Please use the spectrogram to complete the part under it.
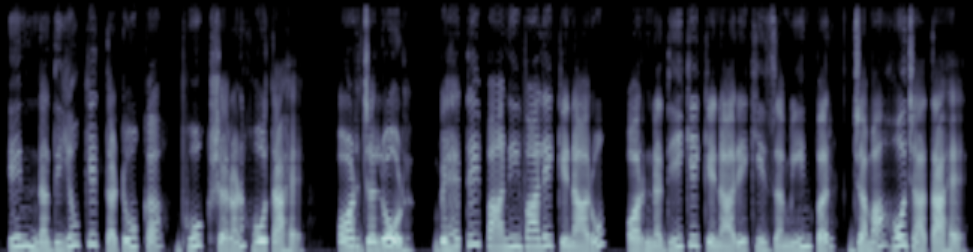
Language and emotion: Hindi, neutral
